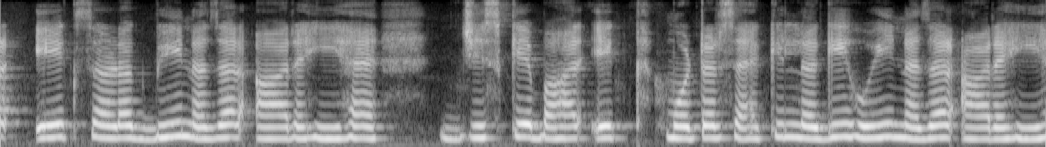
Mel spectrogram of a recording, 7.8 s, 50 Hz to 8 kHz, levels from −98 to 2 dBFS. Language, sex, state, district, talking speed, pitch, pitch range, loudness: Hindi, female, Jharkhand, Palamu, 120 wpm, 240 Hz, 235-250 Hz, -13 LUFS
